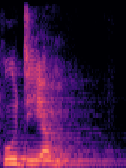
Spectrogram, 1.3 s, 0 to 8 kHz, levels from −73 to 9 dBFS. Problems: none marked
